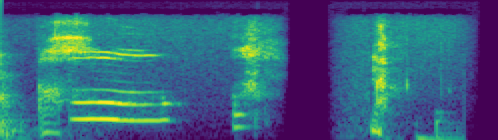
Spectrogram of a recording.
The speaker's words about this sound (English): And in the following room, you hear the sad sobs of children.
